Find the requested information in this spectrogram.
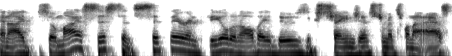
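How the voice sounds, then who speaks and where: This is a man speaking. He talks with an Appalachian accent. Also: quiet background. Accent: Appalachian US Southern. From Eastern Kentucky. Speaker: bariatric surgeon. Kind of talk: casual interview.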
